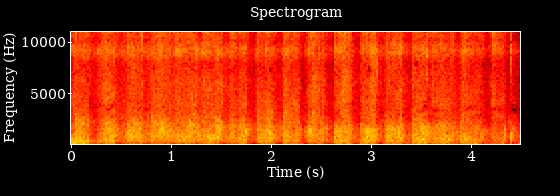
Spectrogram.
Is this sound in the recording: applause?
yes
